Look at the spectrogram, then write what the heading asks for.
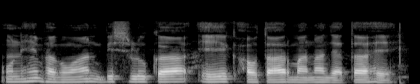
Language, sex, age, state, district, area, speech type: Hindi, male, 18-30, Uttar Pradesh, Pratapgarh, rural, read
